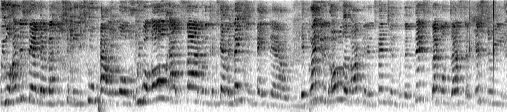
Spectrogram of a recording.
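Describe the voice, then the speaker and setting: A woman speaks at a fairly quick pace with an extremely high pitch. Noticeable background noise runs under her voice. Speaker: slam poet. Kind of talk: spoken word poetry performance. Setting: live venue.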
